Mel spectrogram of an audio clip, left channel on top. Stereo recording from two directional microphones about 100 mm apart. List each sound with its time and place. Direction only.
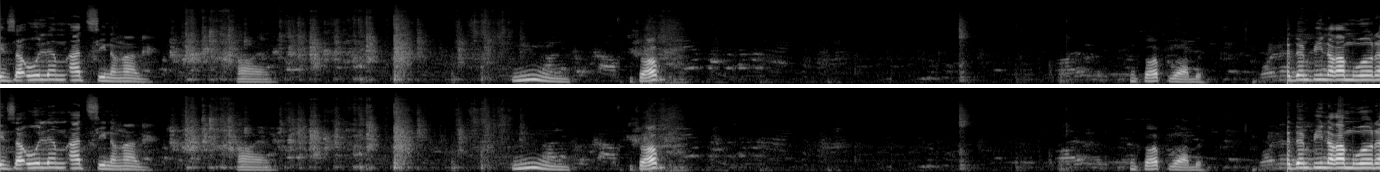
0.0 s speech: 5° left (ahead or behind)
2.5 s speech: 5° left (ahead or behind)
3.1 s dog: 30° right (ahead or behind)
5.1 s speech: 5° left (ahead or behind)
11.4 s speech: 15° left (ahead or behind)
12.8 s speech: 5° right (ahead or behind)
